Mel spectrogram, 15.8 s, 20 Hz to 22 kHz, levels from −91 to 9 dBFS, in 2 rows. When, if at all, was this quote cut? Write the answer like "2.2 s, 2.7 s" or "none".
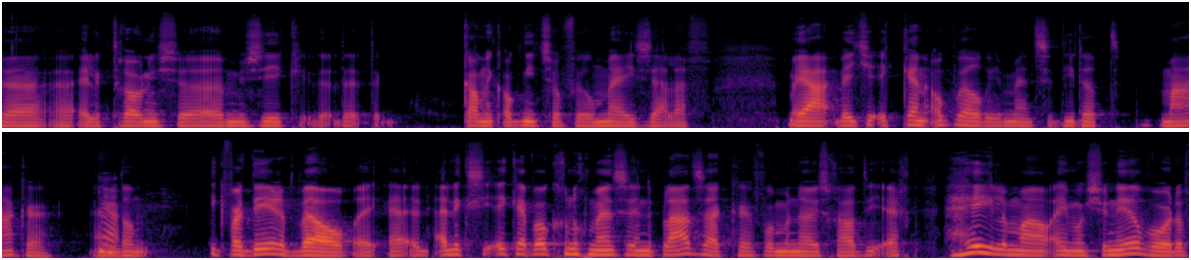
9.3 s, 10.7 s, 14.1 s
